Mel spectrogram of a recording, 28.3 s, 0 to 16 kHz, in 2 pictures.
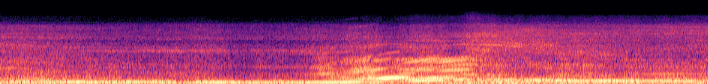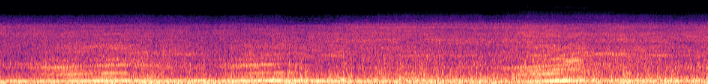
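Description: Suzuki GSX-S750's inline-four engine heard from the rider's seat: running steadily at low revs, then pulling up through the revs for a few seconds about a quarter of the way in, and holding a steady higher note for the rest, with a brief rise near the end. Constant wind and road noise underneath.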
